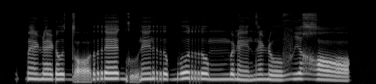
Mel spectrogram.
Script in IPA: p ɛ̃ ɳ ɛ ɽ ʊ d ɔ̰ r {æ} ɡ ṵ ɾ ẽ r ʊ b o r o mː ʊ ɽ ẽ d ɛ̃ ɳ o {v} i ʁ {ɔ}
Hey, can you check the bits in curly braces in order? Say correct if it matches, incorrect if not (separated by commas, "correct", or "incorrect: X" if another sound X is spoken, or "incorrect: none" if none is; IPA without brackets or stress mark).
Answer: incorrect: ɛ, correct, correct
